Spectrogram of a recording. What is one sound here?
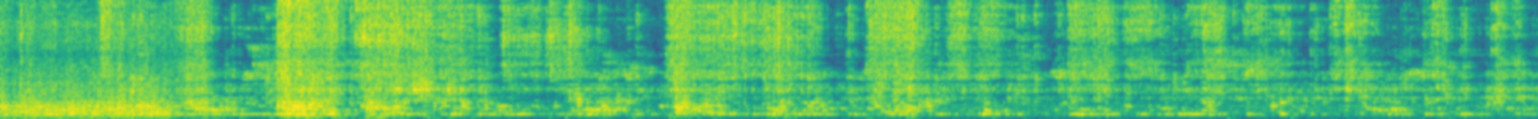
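A drill bit grinds into wood in short bursts.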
